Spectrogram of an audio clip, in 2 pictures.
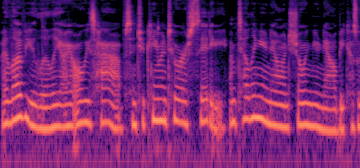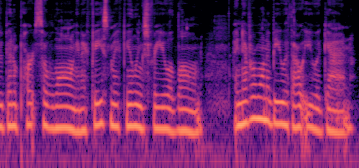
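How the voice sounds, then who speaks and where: A woman's voice: on the low side, brisk, mellow, lightly acted. A woman voicing an emotional young man in love, who talks in an earnest, pleading way. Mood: tender.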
